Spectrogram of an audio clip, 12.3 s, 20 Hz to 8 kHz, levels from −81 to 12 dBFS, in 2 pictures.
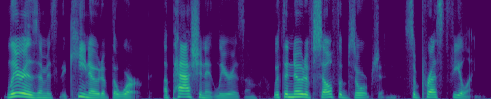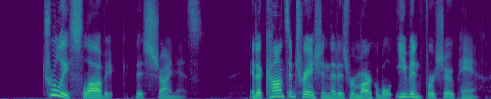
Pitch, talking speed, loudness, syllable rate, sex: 180 Hz, 140 wpm, -22 LUFS, 5.4 syllables/s, female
